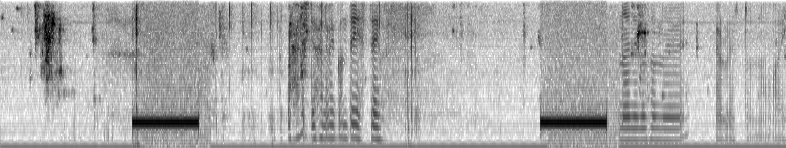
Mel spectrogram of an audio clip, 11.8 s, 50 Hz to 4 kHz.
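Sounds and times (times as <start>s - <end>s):
telephone call tone: 2.0s - 3.0s, 8.1s - 9.2s
speech: 5.0s - 6.0s.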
